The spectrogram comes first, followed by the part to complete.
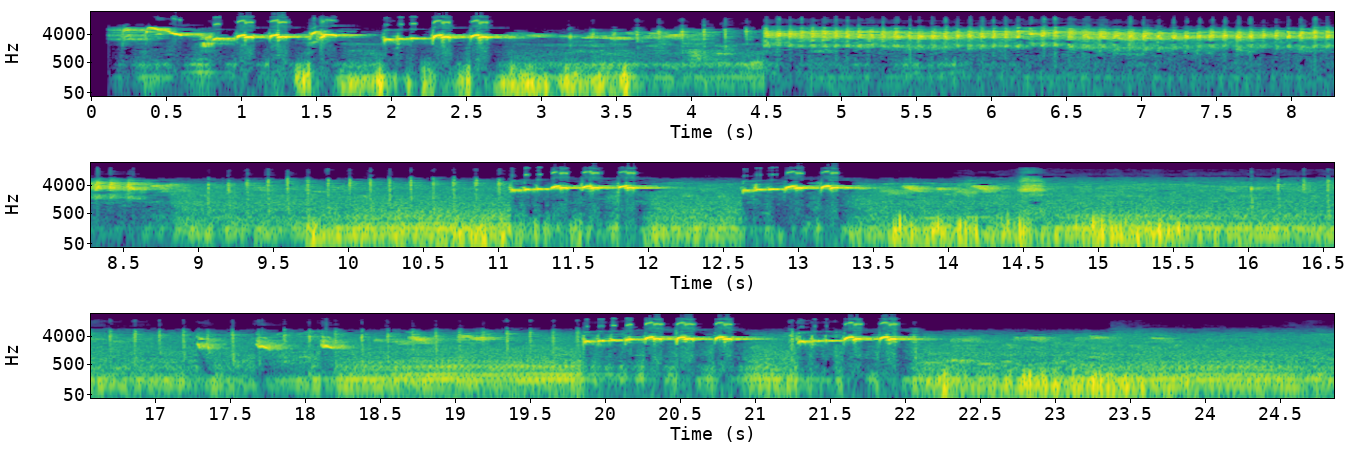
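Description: Caged male leafbird (cucak ijo) singing loudly in bursts of short, sharp, high phrases that come back again and again, a song rich in mimicked phrases. A long steady buzz runs between about four and nine seconds in, and a low hum sits underneath from about nine seconds on.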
